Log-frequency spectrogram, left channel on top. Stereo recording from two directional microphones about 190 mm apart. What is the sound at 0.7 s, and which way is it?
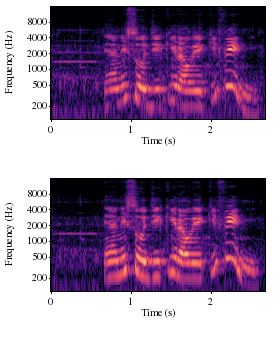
Speech, 50° right (ahead or behind).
